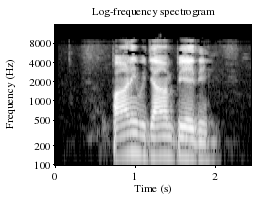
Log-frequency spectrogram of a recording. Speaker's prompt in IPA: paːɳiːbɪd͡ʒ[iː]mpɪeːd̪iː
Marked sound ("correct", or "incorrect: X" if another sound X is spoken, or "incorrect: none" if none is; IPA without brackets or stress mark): incorrect: aː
